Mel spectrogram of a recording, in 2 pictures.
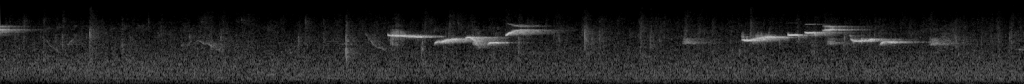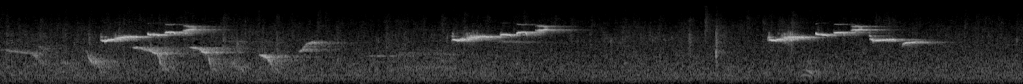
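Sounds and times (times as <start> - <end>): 
background hiss: 0.0 - 20.4
Pied Bushchat song: 3.9 - 5.5, 7.4 - 9.2, 10.2 - 13.6, 14.8 - 15.8, 18.0 - 19.7.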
